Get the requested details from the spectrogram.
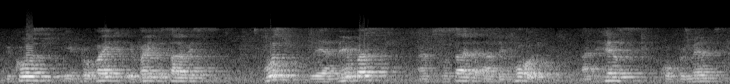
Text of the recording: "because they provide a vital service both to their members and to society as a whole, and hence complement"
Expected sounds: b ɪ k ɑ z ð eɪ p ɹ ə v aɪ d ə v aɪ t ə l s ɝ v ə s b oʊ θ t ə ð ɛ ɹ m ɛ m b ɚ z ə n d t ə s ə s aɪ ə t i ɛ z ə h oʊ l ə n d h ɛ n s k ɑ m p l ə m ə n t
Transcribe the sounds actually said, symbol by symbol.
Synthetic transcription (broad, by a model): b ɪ k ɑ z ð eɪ p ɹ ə v aɪ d ə v aɪ t ə l s ɝ v ə s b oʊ s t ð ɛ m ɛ m b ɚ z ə n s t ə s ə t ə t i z ə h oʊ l ə n d h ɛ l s k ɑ m p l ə m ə n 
